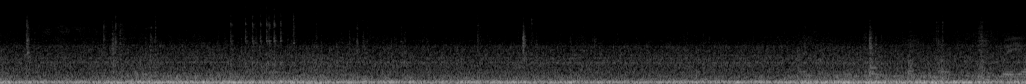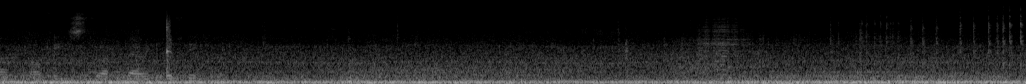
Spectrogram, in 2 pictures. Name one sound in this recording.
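A vehicle engine rumbles steadily and low.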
